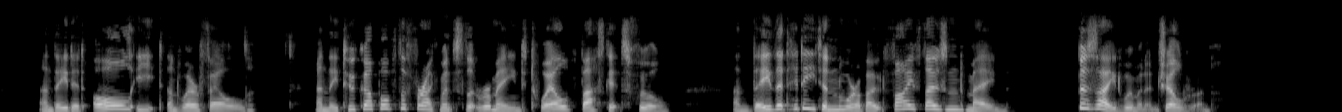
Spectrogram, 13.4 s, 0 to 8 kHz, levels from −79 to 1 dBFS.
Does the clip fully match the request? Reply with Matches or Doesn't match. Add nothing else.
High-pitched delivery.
Matches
